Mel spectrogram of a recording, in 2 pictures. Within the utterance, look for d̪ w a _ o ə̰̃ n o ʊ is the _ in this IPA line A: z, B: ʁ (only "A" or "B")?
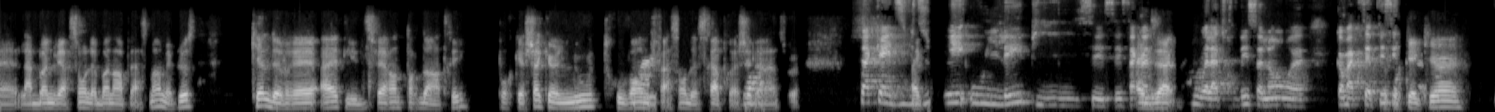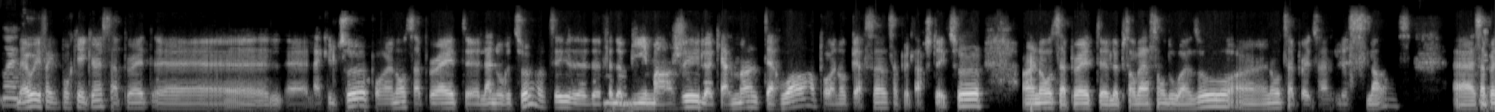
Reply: A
